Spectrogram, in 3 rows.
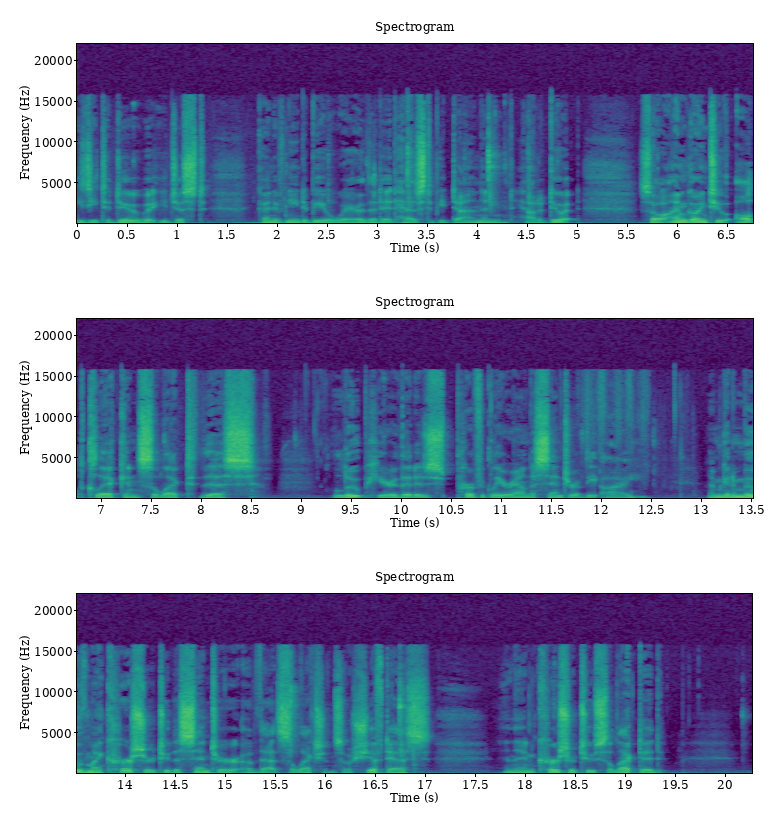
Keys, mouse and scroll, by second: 0.6-3.5 middle drag, 3.5 Tab, 4.2 alt+click, 4.8-7.9 middle drag, 8.1-8.5 scroll up 4, 8.5 middle click, 9.3-9.9 scroll down 5, 9.9-13.0 middle drag, 16.8 shift+s, 19.0-20.2 middle drag.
